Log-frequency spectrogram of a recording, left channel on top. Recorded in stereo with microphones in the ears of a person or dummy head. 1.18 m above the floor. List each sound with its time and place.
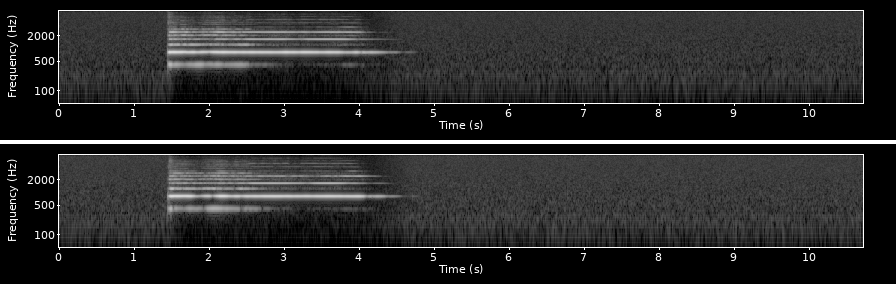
1.4 s a flute: 70° left (ahead or behind), 0.6 m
